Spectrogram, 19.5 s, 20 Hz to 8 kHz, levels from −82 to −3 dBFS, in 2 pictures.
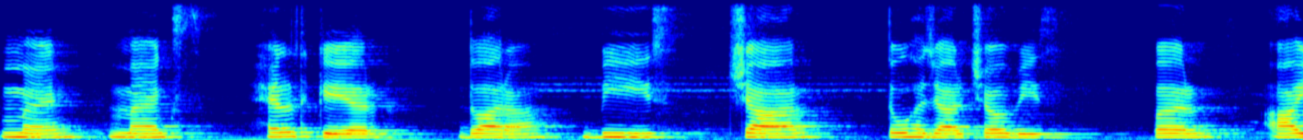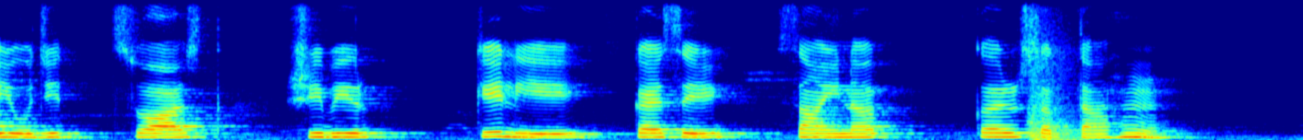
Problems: constant background noise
